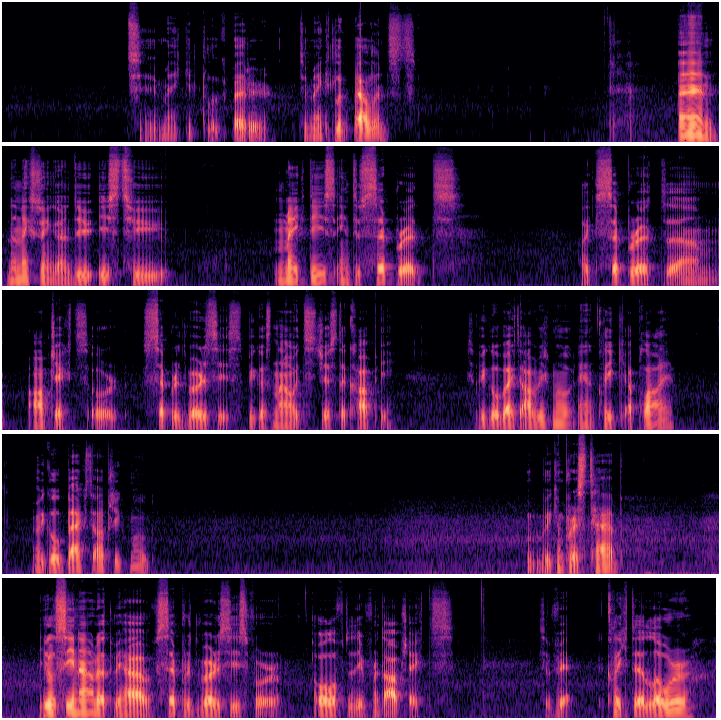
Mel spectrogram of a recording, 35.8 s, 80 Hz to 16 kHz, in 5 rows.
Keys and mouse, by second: 6.3-6.6 drag, 9.8 click, 13.3-14.9 drag, 20.6-22.8 drag, 27.6 Tab, 32.4-33.6 drag, 33.6 middle click, 34.3 click, 34.3 middle click, 34.9 click.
